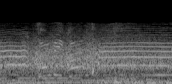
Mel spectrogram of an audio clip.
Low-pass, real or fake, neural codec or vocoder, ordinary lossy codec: 7.2 kHz; real; none; MP3, 64 kbps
